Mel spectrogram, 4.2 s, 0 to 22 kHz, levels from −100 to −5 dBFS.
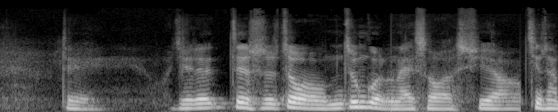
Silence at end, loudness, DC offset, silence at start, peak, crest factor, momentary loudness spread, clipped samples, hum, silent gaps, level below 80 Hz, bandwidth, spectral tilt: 0 s; -28 LUFS; under 0.1%; 0.45 s; -12 dBFS; 18 dB; 11 LU; under 0.1%; none; none; -66 dBFS; 15.5 kHz; -7.5 dB/octave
